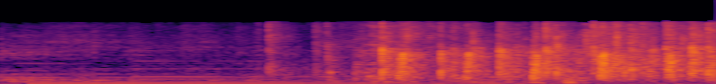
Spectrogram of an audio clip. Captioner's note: audience applause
